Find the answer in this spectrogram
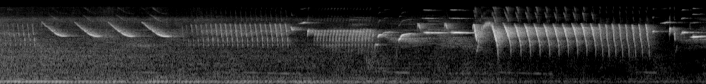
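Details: Timbrado canary, Spanish breed, singing a training song over a low steady hum: repeated falling whistled swoops, a buzzy rattle, then a fast ringing metallic trill.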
